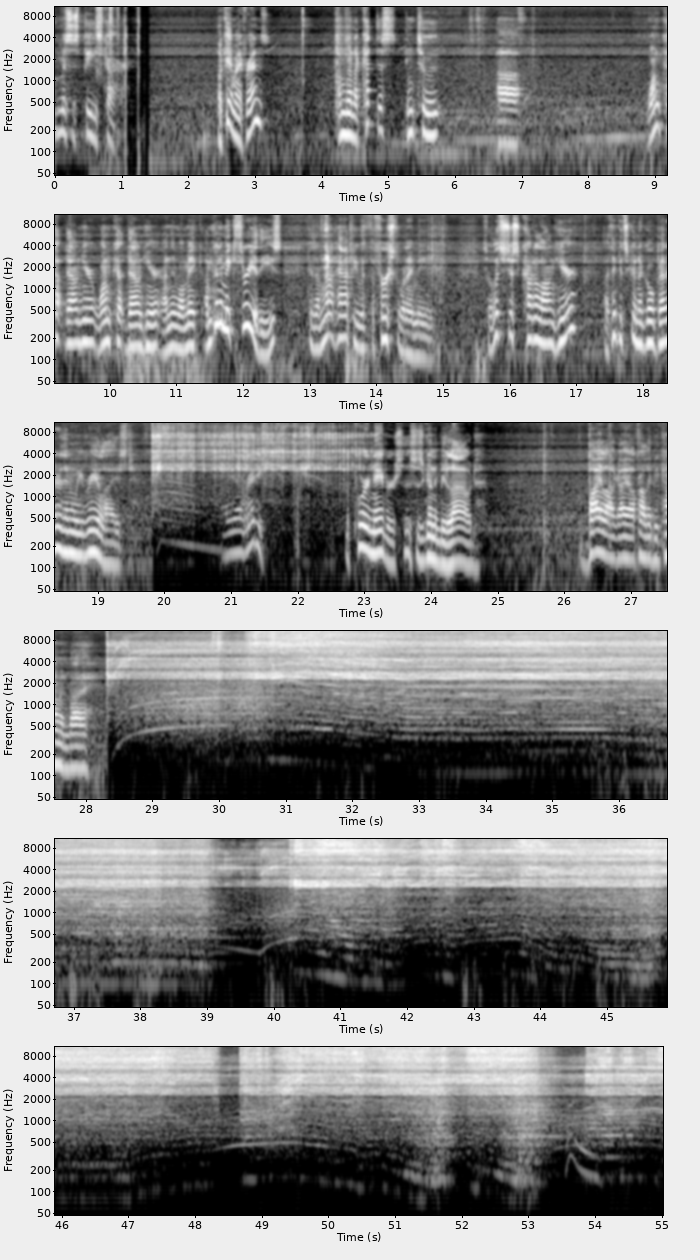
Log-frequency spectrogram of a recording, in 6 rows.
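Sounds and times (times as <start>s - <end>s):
angle grinder cutting metal: 19.8s - 23.2s, 28.3s - 55.0s.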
